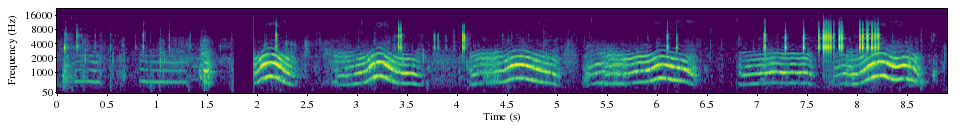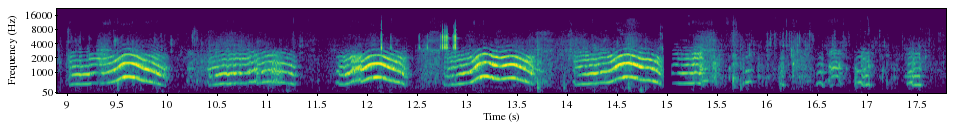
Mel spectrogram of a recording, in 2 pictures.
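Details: Third newborn Czechoslovakian Wolfdog puppy, a 400-gram female born 21 November 2020 to Orizon, squealing in a steady series of about a dozen arched, rising-then-falling cries roughly every second and a half, with faint indoor rustling.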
